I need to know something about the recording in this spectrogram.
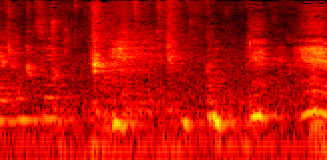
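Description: Kitchen tap running water into a stainless steel sink while dishes are being washed.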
